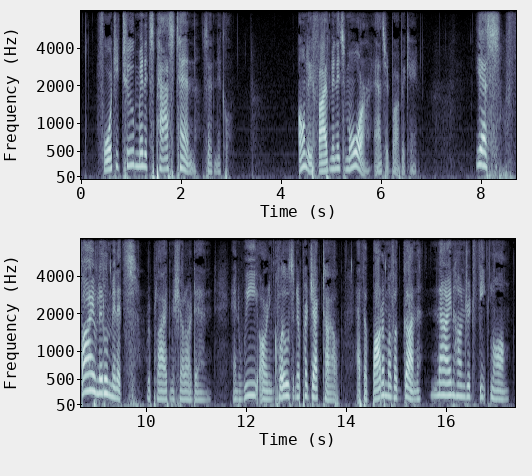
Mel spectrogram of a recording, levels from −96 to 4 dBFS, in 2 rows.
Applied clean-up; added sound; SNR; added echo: none; none; none; none.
